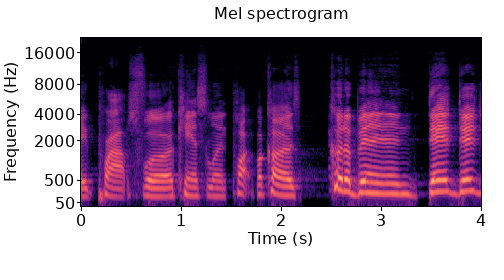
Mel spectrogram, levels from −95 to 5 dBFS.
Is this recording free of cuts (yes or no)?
no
